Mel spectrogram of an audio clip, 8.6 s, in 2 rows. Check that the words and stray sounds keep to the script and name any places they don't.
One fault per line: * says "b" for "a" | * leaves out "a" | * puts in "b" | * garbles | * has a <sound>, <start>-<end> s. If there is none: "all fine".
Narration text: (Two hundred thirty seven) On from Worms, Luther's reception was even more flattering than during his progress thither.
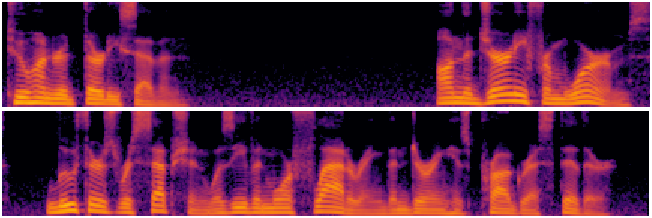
* puts in "the journey"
